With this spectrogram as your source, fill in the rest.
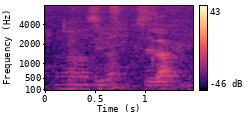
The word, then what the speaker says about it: Scylla: How do I pronounce? Scylla.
